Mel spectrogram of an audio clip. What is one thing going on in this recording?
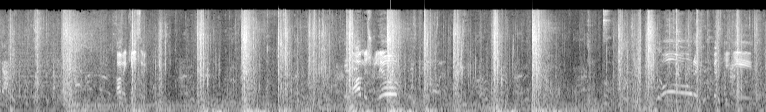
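Heavy punches and kicks land with thuds in a fight.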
